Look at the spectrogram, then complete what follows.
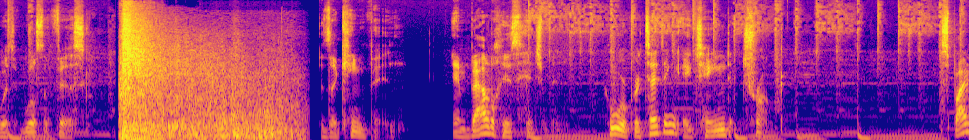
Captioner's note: thunderstrike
